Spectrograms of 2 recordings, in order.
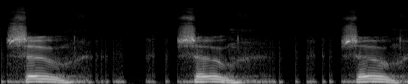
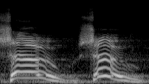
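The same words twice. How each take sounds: First: Drawn-out name with long pauses, no force; rocking asylum patient. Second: High-pitched drawn-out wail, falling away at the end; mock scream. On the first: Retold or imitated. Jilted man rocking in the asylum, saying her name over and over, listless repetition. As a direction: imitate a man lost in a slow, repetitive loop. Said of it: "rocking back and forth, and he's saying". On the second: Man in the padded cell crying out the name Sue, high mock scream. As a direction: imitate a screamer without full volume. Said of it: "screaming at the top of his voice".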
